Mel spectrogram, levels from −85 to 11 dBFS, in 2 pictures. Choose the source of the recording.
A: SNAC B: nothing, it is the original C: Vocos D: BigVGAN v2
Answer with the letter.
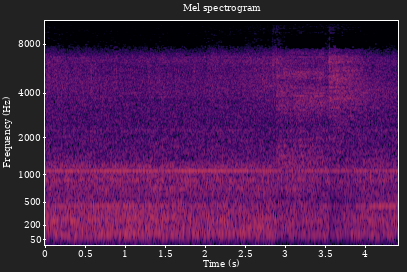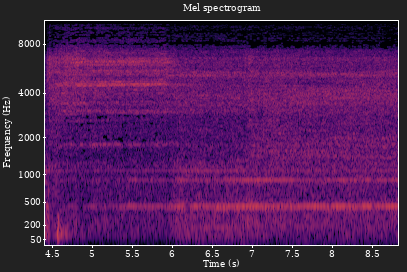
B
